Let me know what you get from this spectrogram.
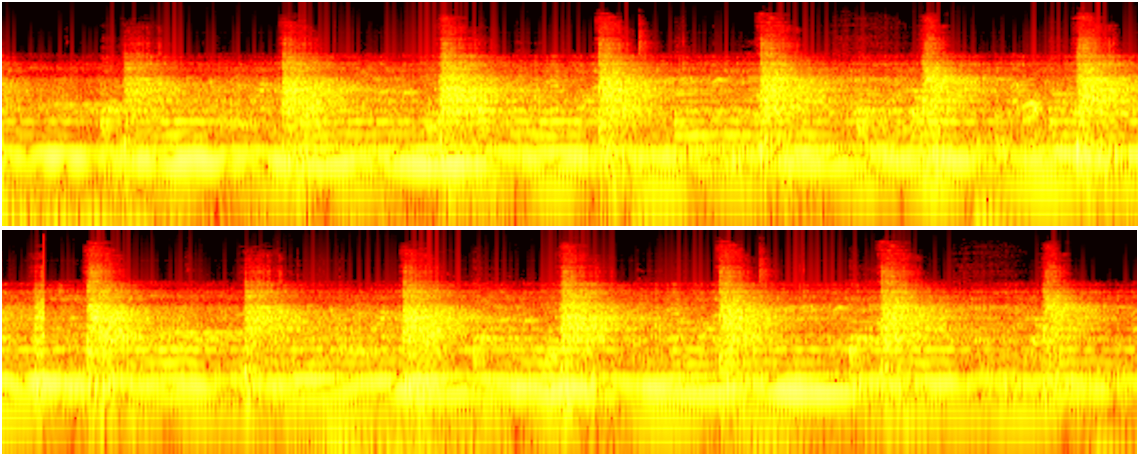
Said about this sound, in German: Und während der Wandlung erklingt auch die große Osanna-Glocke. Und so beschleicht einen ein seltsam, mystisch-blasphemisches Gefühl, wenn Glocke und Karpatsche gegeneinander in akustischen Wettstreit treten.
